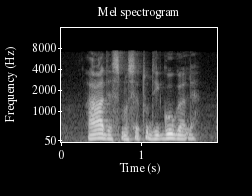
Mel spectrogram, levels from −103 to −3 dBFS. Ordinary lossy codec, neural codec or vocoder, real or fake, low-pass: none; none; real; 7.2 kHz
